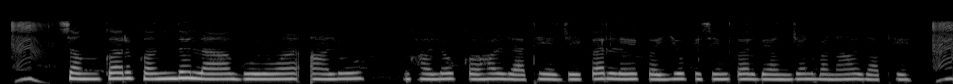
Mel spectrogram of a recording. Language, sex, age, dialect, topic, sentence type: Chhattisgarhi, female, 18-24, Northern/Bhandar, agriculture, statement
